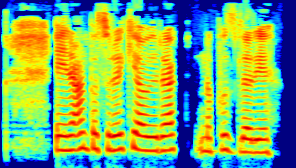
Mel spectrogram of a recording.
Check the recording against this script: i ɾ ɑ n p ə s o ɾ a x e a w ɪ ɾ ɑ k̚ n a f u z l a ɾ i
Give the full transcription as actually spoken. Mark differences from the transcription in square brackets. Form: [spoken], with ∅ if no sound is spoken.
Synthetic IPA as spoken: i ɾ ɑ n p ə s [u] ɾ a [k] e a w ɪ ɾ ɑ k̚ n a f u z l a ɾ i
